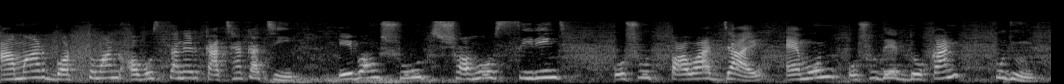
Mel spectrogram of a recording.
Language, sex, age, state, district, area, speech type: Bengali, female, 45-60, West Bengal, Kolkata, urban, read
